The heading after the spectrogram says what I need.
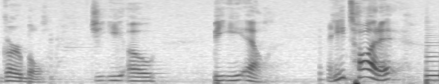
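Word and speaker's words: Goebel: fellow named gerbil reeves no r in his name not in his first name but that's how you pronounce it gerbil g-e-o-b-e-l and he taught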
